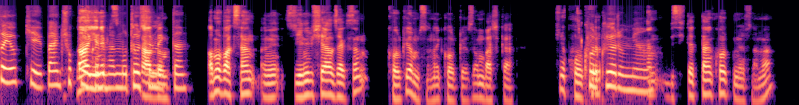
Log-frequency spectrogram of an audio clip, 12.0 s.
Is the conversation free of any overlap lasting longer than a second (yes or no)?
no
